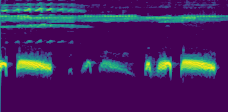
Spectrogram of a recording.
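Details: Lambung kuk decoy spotted dove calling in challenge: a long hoarse coo, soft falling coos, then a double note and another long coo, with steady high whining tones in the background.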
